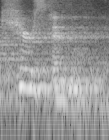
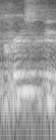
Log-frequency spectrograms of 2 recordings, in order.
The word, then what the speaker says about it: Kirsten: someone on our show mispronounces her name for the 7,000th time. I like to stand right back and go, we're Kirsten. We're Kirsten. Kirsten. Hey, Kirsten, I thought it was Kristen.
